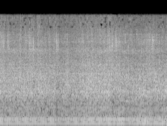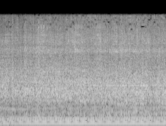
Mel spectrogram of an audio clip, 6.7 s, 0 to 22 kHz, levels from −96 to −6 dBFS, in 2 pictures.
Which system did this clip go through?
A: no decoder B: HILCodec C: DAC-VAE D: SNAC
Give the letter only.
A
